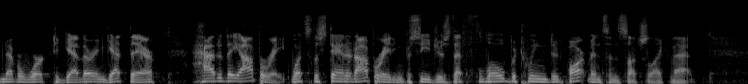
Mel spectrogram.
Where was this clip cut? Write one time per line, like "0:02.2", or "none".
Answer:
none

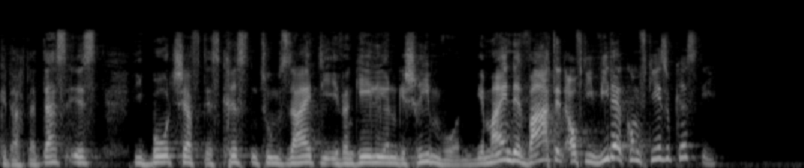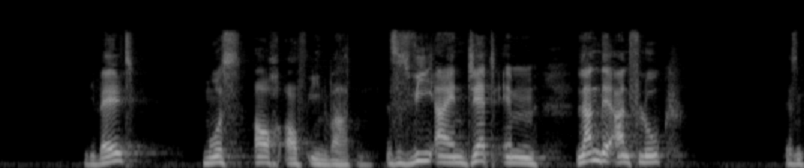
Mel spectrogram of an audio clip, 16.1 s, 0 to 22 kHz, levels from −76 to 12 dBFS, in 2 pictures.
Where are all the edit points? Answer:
0:09.9
0:11.8

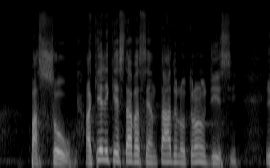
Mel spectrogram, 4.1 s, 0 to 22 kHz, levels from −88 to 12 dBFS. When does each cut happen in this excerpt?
0:01.2

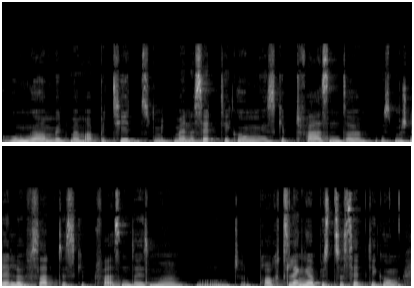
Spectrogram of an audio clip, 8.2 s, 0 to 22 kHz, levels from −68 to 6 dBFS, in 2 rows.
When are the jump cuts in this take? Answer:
none

